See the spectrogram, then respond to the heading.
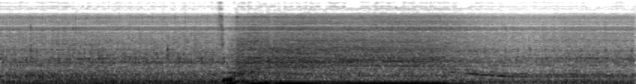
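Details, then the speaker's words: Old Ford engine before parts swaps: idles, then revs jump and hold about two seconds before dropping back unevenly; unstable revs, owner suspects a vacuum leak, injectors also to be changed. "see how the Reds hold up hover vacuum leak or what"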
